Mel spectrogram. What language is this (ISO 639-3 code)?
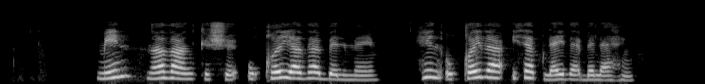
bak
